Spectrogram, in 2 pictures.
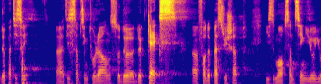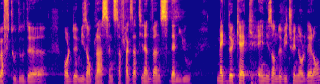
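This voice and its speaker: Against a very clean recording with a silent background, a man with a French accent speaks at a fairly quick pace. His pitch is fairly low and his intonation monotone and flat. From France. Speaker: pastry chef. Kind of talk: panel discussion.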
